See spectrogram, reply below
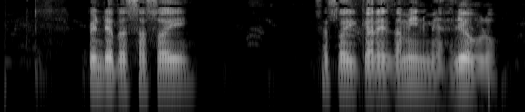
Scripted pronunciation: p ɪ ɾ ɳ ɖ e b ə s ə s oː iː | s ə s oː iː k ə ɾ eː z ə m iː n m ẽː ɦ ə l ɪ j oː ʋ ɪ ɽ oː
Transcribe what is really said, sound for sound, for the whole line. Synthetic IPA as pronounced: p ɪ ɳ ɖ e b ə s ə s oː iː | s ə s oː iː k ə ɾ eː z ə m iː n m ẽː ɦ ə l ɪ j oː ʋ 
